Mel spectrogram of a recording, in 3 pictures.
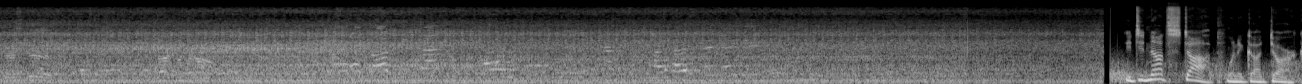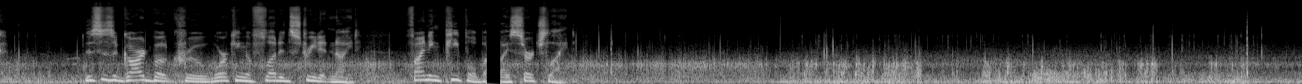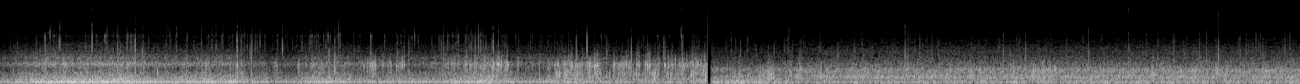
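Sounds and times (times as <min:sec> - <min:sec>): boat motor running: 0:00.0 - 0:11.1.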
